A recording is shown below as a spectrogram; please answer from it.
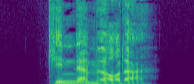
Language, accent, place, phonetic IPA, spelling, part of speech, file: German, Germany, Berlin, [ˈkɪndɐˌmœʁdɐ], Kindermörder, noun, De-Kindermörder.ogg
- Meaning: child murderer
